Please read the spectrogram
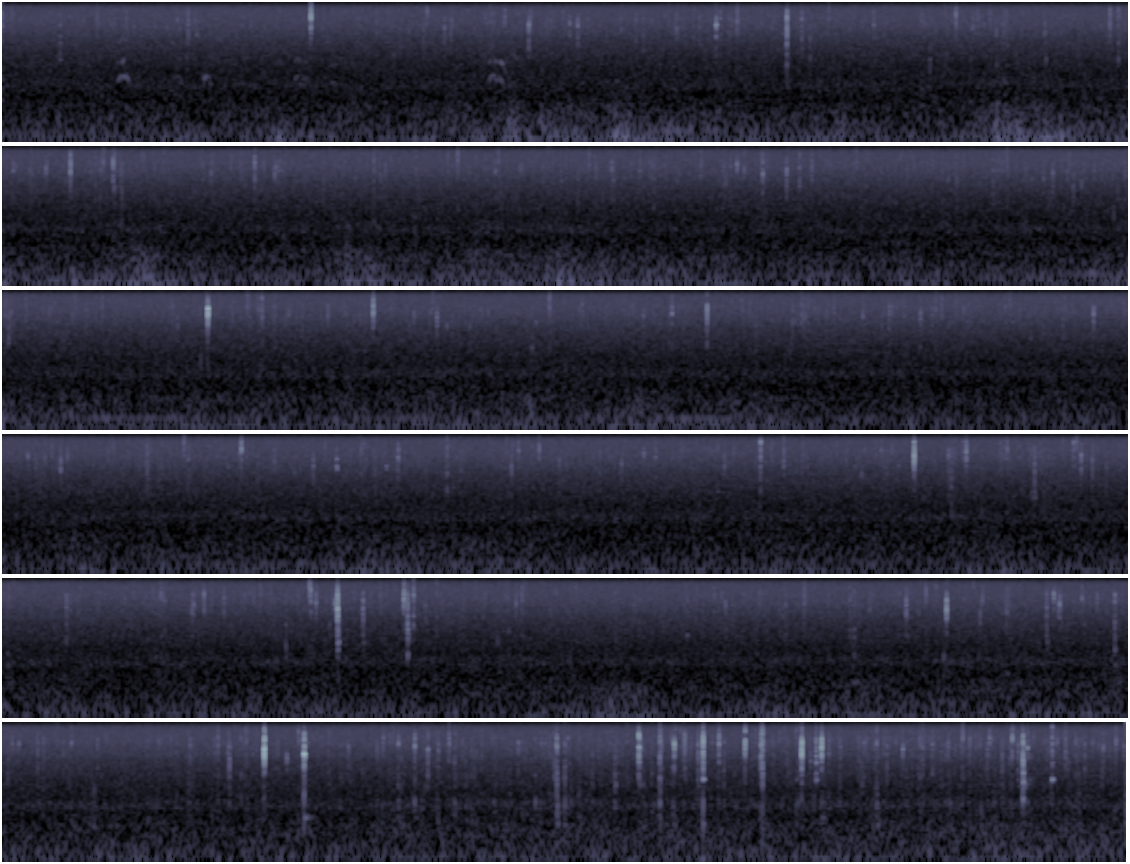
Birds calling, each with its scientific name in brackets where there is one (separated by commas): Hawaiian Petrel (Pterodroma sandwichensis)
